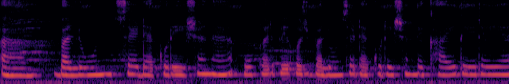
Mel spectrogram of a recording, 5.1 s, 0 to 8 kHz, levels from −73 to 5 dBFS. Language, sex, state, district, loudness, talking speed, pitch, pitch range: Hindi, female, Bihar, Sitamarhi, -37 LUFS, 175 wpm, 235 Hz, 230-245 Hz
